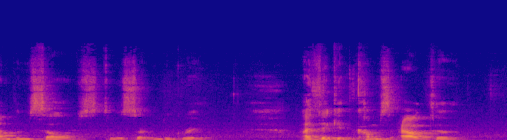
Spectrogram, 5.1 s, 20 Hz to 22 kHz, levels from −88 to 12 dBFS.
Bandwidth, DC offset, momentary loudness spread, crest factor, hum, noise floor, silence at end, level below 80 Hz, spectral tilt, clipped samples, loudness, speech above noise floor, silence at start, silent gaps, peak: 15.5 kHz; under 0.1%; 22 LU; 22 dB; none; -51 dBFS; 0.4 s; -58 dBFS; -3.5 dB/octave; under 0.1%; -26 LUFS; 24 dB; 0 s; none; -6 dBFS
